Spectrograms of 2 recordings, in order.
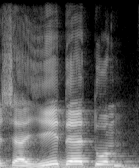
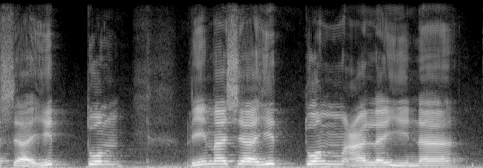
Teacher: Sedangkan ta sama dal itu mereka makhrajnya mereka sama, sehingga huruf dal dia perlu untuk didhamkan dalam huruf-huruf ta'nya sehingga menjadi satu huruf ta' yang bertasydid. Kalau sudah diidghamkan, dilebur ke dalam huruf ta', maka sifat qalqalah sudah nggak ada lagi. Sehingga kita nggak boleh membaca syahidatum, nggak boleh, tapi adalah syahidtum.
